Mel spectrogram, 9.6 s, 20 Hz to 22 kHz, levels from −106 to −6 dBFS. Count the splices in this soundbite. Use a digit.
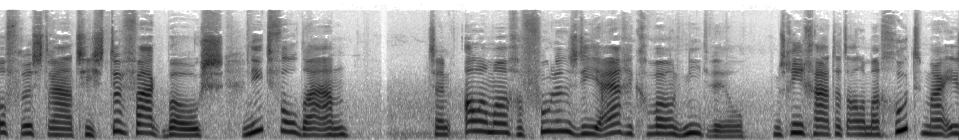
2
